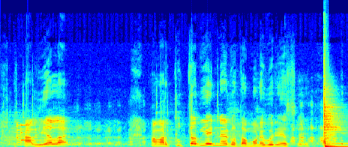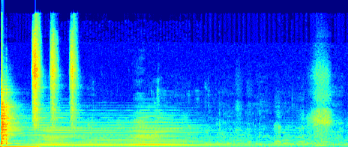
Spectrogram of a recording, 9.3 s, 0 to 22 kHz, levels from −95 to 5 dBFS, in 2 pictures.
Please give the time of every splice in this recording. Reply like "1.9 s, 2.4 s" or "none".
none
